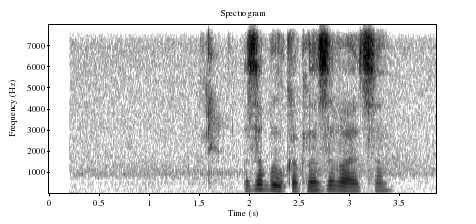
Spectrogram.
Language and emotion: Russian, neutral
